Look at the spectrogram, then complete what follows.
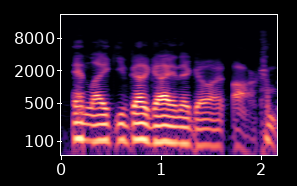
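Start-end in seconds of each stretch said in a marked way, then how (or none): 1.7-2.1 put-on skeptical scoff, lower and quieter. Describing a side-eyeing character reacting to the mystical talk: imitating skeptical Han Solo. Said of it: "skeptical comic relief that Harrison Ford".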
